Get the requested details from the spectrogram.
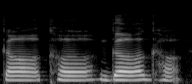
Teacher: अतः कंठ से ये 4 प्रकार की ही आवाज़ निकल सकती है। क में हवा रोककर और ख में हवा छोड़कर, ग में हवा रोककर और घ में हवा छोड़कर · वो आवाज़ कंठ से आती है और उससे जो अक्षर बनते हैं उन्हें कंठव्य कहते हैं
